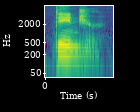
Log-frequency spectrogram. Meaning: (noun) 1. Exposure to likely harm; risk of death or serious injury 2. An instance or cause of likely serious harm 3. Mischief 4. The stop indication of a signal (usually in the phrase "at danger")
- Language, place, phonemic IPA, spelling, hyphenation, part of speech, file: English, California, /ˈdeɪn.d͡ʒɚ/, danger, dan‧ger, noun / verb, En-us-danger.ogg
